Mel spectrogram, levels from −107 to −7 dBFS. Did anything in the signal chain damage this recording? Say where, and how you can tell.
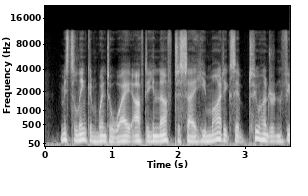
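Yes: compressed frames skipped at 1.61 s, at the codec or storage stage. The speech jumps forward by around a third of a second, about ten frames of roughly 26 ms each.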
